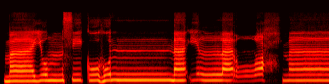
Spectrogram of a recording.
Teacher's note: pada sin tampakkan lagi karena sofir itu suara yang tajam jadi harus jelas suaranya.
